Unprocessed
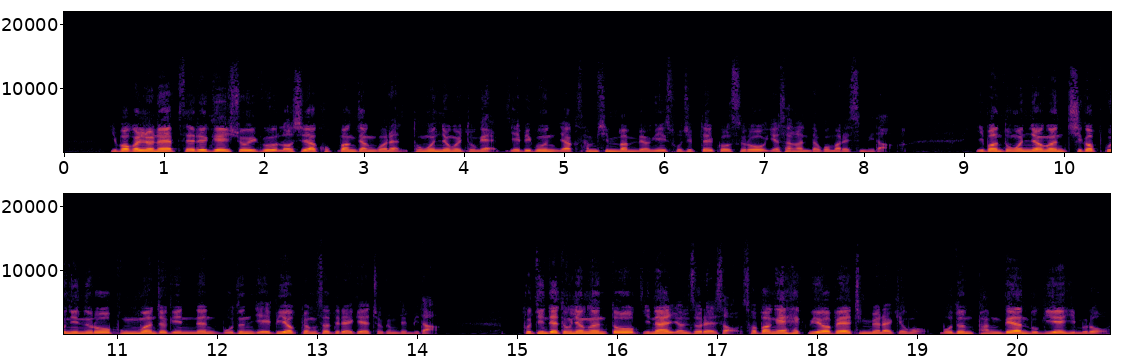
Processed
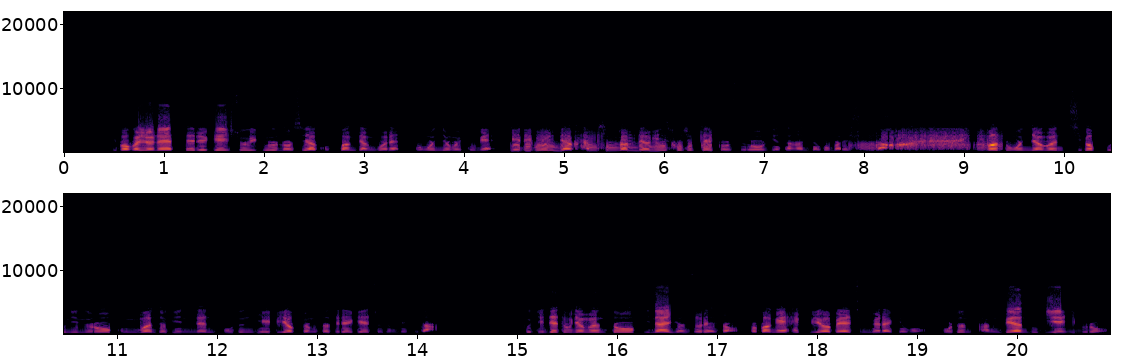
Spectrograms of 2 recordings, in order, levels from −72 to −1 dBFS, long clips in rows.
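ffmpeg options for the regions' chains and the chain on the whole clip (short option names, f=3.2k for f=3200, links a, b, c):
-filter_complex "[0:a]asettb=1/sr,asplit=3[a][b][c];[a]atrim=end=4.404[d];[b]atrim=start=4.4:end=6.47,asetpts=PTS-STARTPTS,afade=t=in:d=0.004:c=qsin,afade=t=out:st=2.066:d=0.004:c=qsin,acrossover=split=2900[e][f];[f]acompressor=threshold=-56dB:ratio=4:attack=1:release=60[g];[e][g]amix=inputs=2:normalize=0,asplit=2[h][i];[i]highpass=f=720:p=1,volume=29dB,asoftclip=type=tanh:threshold=-17dB[j];[h][j]amix=inputs=2:normalize=0,lowpass=f=1.4k:p=1,volume=-6dB[k];[c]atrim=start=6.466[l];[d][k]acrossfade=d=0.004:c1=hsin:c2=qsin[m];[m][l]acrossfade=d=0.004:c1=qsin:c2=hsin,asettb=1/sr,asplit=3[n][o][p];[n]atrim=end=7.844[q];[o]atrim=start=7.84:end=9.38,asetpts=PTS-STARTPTS,afade=t=in:d=0.004:c=qsin,afade=t=out:st=1.536:d=0.004:c=qsin,aeval=exprs='val(0)+0.5*0.0299*sgn(val(0))':c=same,highpass=280,equalizer=f=320:t=q:w=4:g=-7,equalizer=f=460:t=q:w=4:g=7,equalizer=f=800:t=q:w=4:g=3,equalizer=f=1.2k:t=q:w=4:g=9,equalizer=f=2.6k:t=q:w=4:g=4,equalizer=f=4.5k:t=q:w=4:g=-8,lowpass=f=5.3k:w=0.5412,lowpass=f=5.3k:w=1.3066[r];[p]atrim=start=9.376[s];[q][r]acrossfade=d=0.004:c1=hsin:c2=qsin[t];[t][s]acrossfade=d=0.004:c1=qsin:c2=hsin,afwtdn=0.0141,highpass=f=660:w=0.5412,highpass=f=660:w=1.3066,bandreject=f=2.9k:w=22,volume=-3dB"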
